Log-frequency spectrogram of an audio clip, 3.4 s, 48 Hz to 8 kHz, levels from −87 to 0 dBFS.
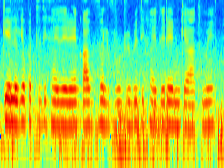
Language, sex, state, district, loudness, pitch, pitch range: Hindi, female, Haryana, Jhajjar, -17 LUFS, 180 Hz, 175-185 Hz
